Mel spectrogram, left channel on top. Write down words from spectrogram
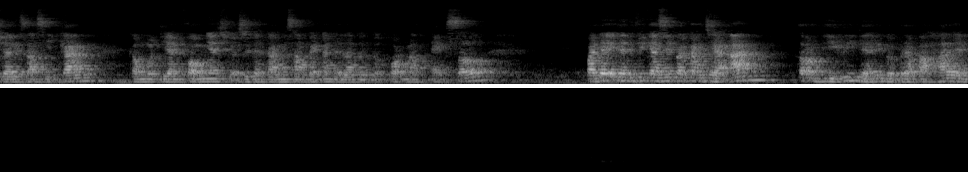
Kemudian formnya juga sudah kami sampaikan dalam bentuk format Excel. Pada identifikasi pekerjaan terdiri dari beberapa hal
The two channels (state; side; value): silent; right; 54 dB below the other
